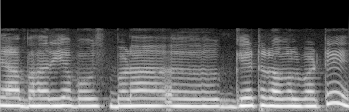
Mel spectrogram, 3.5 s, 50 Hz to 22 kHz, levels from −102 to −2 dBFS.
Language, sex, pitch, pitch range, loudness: Bhojpuri, female, 265 Hz, 255-270 Hz, -10 LUFS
